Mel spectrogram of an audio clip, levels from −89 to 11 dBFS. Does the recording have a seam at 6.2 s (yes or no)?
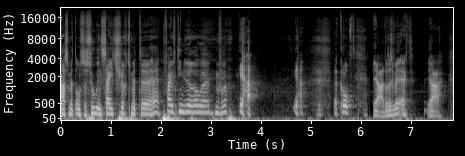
yes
